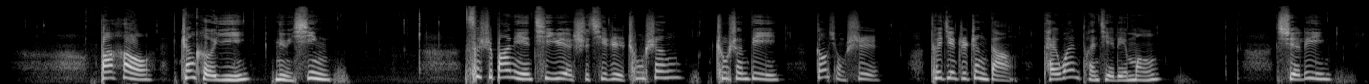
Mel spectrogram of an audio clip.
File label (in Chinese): 國語, 有聲選舉公報; 高雄市; 高雄市市長議員有聲選舉公報; 第十一選區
